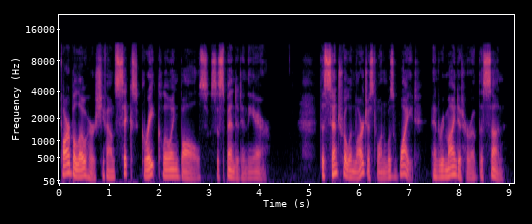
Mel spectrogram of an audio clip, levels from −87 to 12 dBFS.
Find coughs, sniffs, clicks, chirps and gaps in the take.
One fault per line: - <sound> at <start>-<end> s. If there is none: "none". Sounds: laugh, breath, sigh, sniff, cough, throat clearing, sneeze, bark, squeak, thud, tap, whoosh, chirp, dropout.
none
